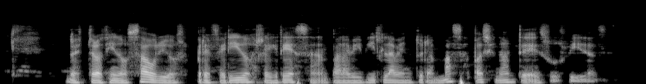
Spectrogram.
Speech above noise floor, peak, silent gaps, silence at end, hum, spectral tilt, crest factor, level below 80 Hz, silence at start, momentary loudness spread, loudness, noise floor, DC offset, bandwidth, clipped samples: 20 dB; -2 dBFS; none; 0.45 s; none; -5.5 dB/octave; 20 dB; -36 dBFS; 0.1 s; 10 LU; -20 LUFS; -40 dBFS; under 0.1%; 7.2 kHz; under 0.1%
